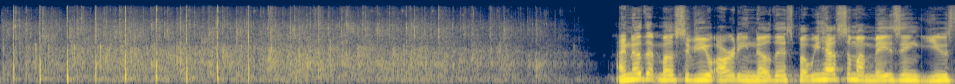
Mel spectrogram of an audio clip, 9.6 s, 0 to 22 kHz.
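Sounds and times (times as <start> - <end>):
church audience applause: 0.0 - 6.0
loud claps: 0.0 - 6.0
speech: 6.2 - 9.5.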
